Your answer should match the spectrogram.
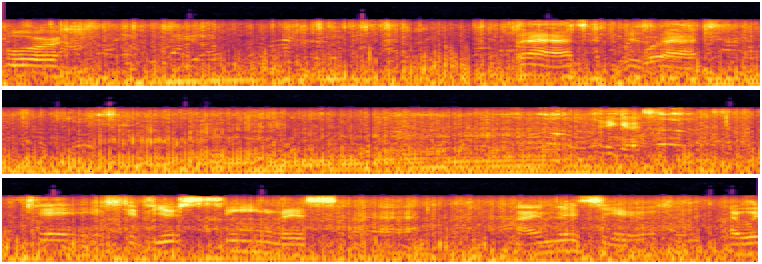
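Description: Loud street noise: a steady low traffic rumble, with a vehicle speeding up past about six to eight seconds in, and scattered voices of people nearby.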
